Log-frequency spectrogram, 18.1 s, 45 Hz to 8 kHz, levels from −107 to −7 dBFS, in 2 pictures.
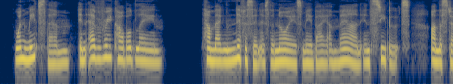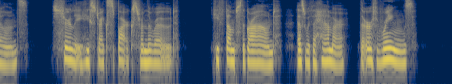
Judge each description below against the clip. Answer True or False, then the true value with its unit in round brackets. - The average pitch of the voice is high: False (180 Hz)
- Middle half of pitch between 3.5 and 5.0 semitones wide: False (2.5 semitones)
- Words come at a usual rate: False (130 wpm)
